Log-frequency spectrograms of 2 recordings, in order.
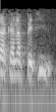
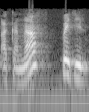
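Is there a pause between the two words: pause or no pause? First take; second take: no pause; pause. First: The two words run together without a pause. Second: There is a pause between the two words. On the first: The words merge, changing the sense. The speaker calls it wrong. "pas dire" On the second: The words are read as two separate units. The speaker calls it right. "nous devons lire"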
